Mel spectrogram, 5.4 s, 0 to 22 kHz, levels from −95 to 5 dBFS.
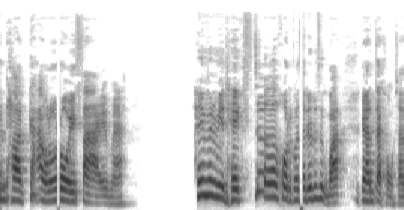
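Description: At 0.76 to 0.80 s and again at 4.00 to 4.04 s, the speech drops into an underrun with held sample. The output buffer empties, and the converter holds its last value for 40 ms, leaving a flat, silent stretch. About 40 ms of audio is lost each time.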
